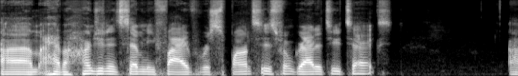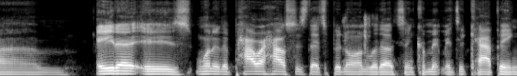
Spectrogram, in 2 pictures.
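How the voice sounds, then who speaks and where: A man with a New York accent speaks at medium pitch and a moderate pace, his intonation monotone and flat, with a dry, close sound and no echo. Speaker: leader of a real estate accountability group call.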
